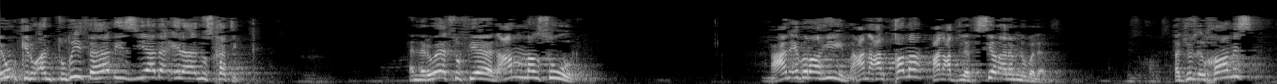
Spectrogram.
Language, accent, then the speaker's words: Arabic; Egypt; مات بالإسكندرية عندنا في مصر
